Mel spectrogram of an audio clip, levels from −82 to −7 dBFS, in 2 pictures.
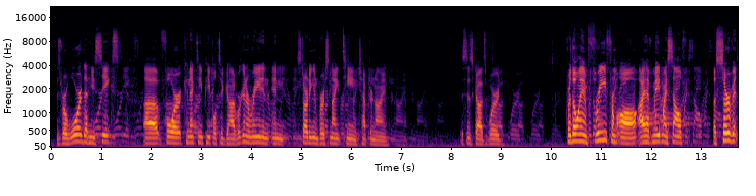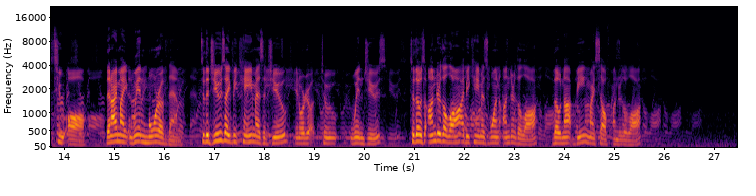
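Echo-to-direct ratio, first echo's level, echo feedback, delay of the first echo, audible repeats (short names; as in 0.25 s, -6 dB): -18.0 dB, -19.0 dB, 41%, 0.411 s, 3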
